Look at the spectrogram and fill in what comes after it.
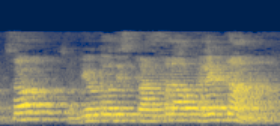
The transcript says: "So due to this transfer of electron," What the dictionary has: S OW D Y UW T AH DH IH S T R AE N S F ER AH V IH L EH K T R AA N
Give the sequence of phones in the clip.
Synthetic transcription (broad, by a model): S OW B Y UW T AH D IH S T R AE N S ER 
